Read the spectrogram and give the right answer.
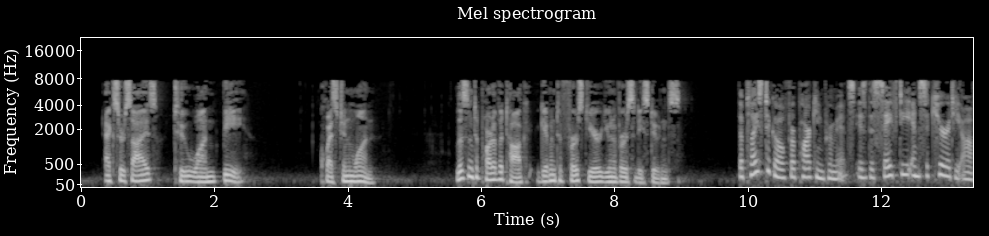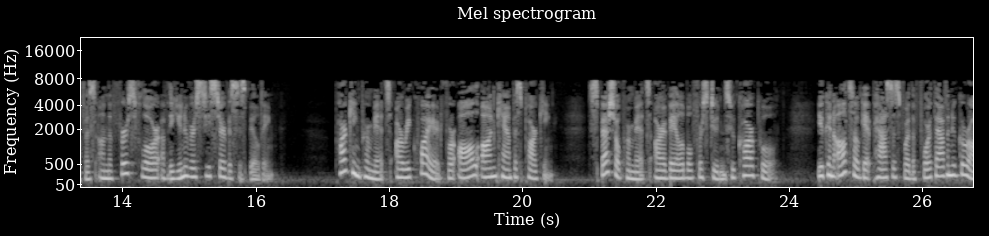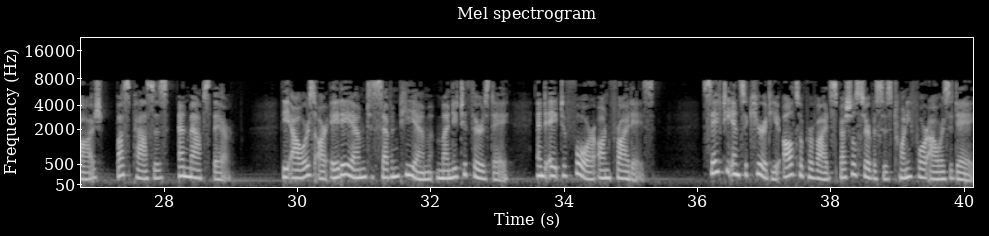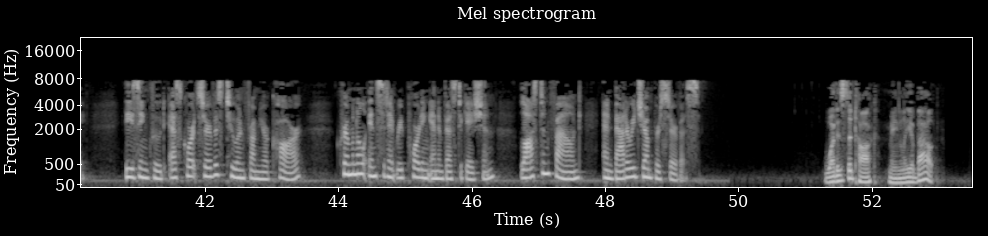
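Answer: The services of the Safety and Security Office (parking permits, etc.)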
